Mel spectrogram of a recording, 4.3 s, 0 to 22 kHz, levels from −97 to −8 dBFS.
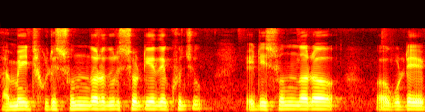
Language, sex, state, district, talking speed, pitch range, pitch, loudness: Odia, male, Odisha, Malkangiri, 140 wpm, 120-125 Hz, 125 Hz, -17 LUFS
